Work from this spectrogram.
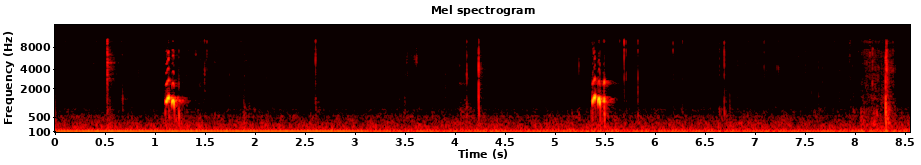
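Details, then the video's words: A pet Siberian chipmunk called Chiro chirps while eating and yawning: two short bright chirps about four seconds apart among faint clicking and nibbling noises, over a constant low indoor hum. "あくびしながら鳴くシマリス・チロ Chipmunk yawning and chirping 鳴き声"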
